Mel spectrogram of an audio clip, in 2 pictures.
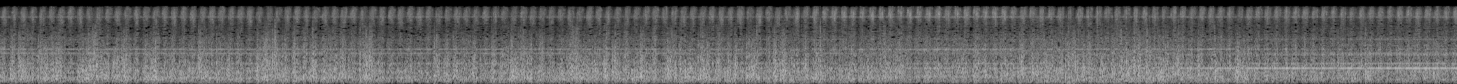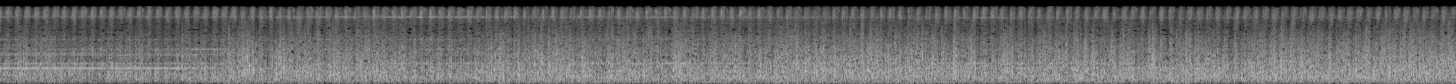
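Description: Bell UH-1 Huey helicopter in flight, heard from inside the cabin: steady rotor and turbine noise with a faint high whine over it.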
